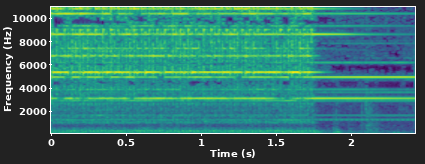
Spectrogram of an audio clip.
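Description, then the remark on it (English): A telephone rings with a bright, steady electronic trill and sustained high tones. It stops abruptly partway through, leaving only a faint hum and a few low bumps. “I've got to get the phone's ringing, guys.”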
